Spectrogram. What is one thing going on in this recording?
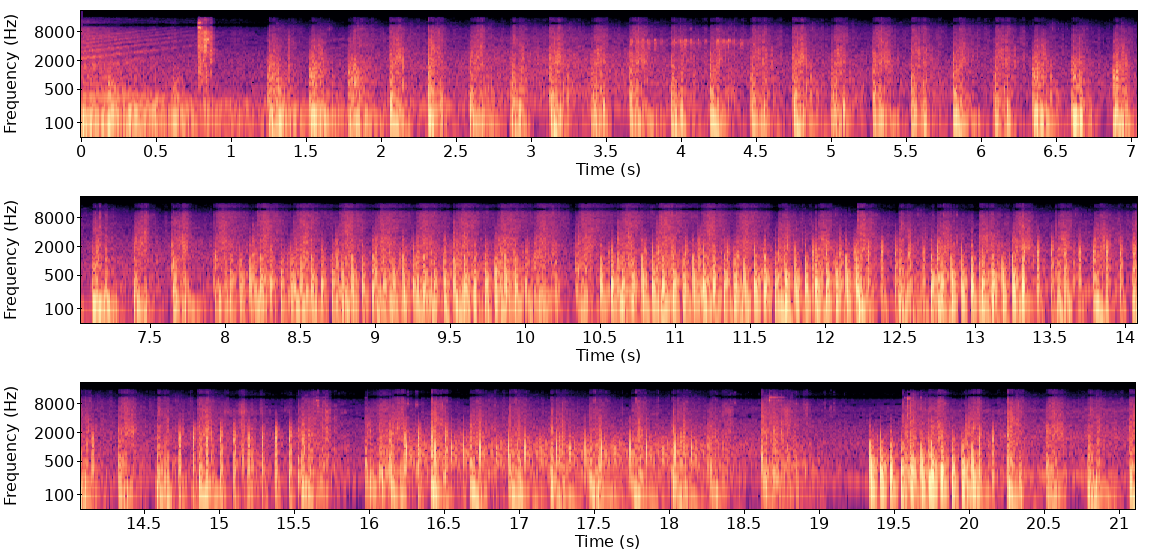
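Quick footsteps run over dirt and grass.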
